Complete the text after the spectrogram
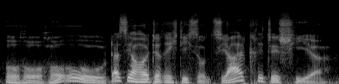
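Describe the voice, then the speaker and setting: An actor playing a wry, dramatic narrator with a husky voice in a scripted comedy audio drama. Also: male voice, low-pitched, very animated, normal speed, dark tone, heavily acted.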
